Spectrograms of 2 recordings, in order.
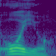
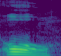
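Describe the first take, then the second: First: It is said with a northern accent. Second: It is said with a North Carolina accent.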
